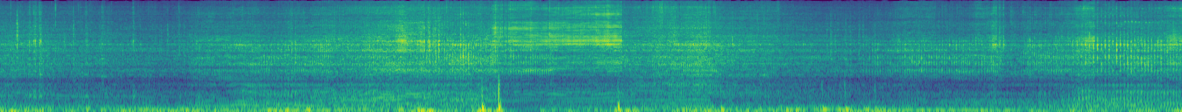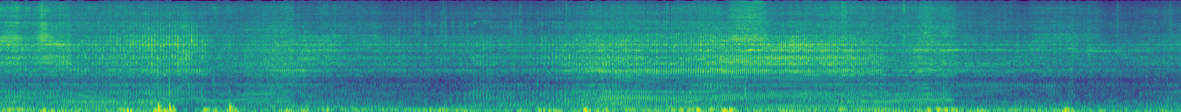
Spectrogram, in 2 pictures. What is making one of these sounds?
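Other dirt bikes roar nearby.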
